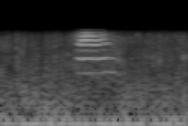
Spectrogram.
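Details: A cat at a nightly cat gathering, asking to be petted: a single short, clear, tonal meow rising slightly then falling, lasting about a third of a second against quiet background hiss.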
